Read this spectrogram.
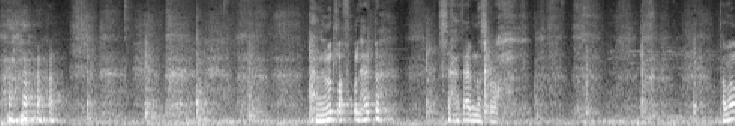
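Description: Footsteps climb stone steps.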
